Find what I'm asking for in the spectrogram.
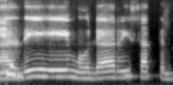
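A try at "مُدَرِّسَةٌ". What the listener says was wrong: mudar gitu Bu. Jangan mudarisat, mudar gitu. mudarrisatun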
